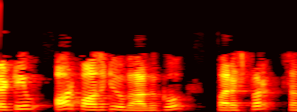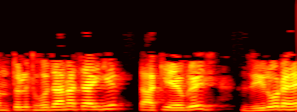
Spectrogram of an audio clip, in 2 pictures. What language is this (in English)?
Hindi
